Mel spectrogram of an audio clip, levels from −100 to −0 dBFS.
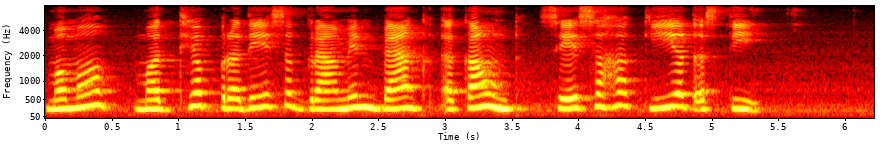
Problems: none marked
